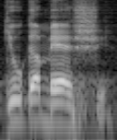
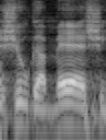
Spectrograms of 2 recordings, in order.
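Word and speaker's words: Gilgamesh: império sumério viveu então Guil games né ou Gil Gam Como Queira pronunciar você pode pronunciar Gil games Gil games e Gam também a pronúncia da na mesmo tá Por que que pode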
